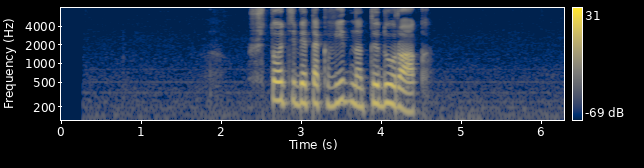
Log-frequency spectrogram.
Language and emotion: Russian, neutral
